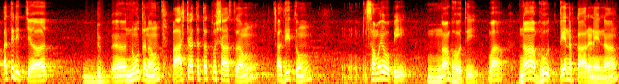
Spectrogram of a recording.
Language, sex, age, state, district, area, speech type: Sanskrit, male, 18-30, Rajasthan, Jodhpur, urban, spontaneous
